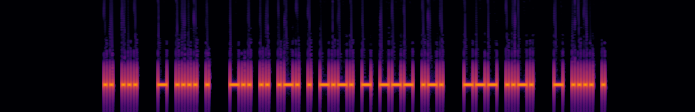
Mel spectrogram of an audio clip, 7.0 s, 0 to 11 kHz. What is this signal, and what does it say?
Morse code, heard as a keyed tone, about 40 wpm, 700 Hz. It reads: IS THE DIRECTOR OF THE
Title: Sets of 5 Words Encore2 40wpm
